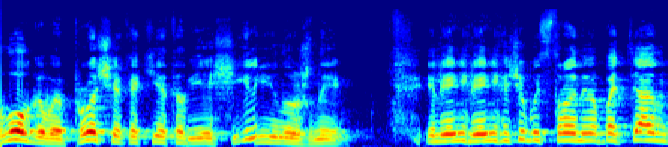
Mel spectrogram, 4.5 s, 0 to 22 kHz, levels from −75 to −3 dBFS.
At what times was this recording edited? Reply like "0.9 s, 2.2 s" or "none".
1.2 s, 1.7 s, 3.1 s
